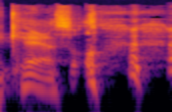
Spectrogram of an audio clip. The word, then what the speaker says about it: Kascel: You know, if you look at it phonetically, you're going to, my old boss as a joke used to call me Mr. Kascel because he was a Serbian who spent a lot of time in Italy. And he said, phonetically, your name to me is Kascel. – Yeah. – I said, I don't care. It's pronounced Castle.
